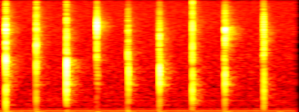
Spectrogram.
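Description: Nine sharp hand claps at an even, steady pace, moderately loud with nothing else around them, applauding a birthday.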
